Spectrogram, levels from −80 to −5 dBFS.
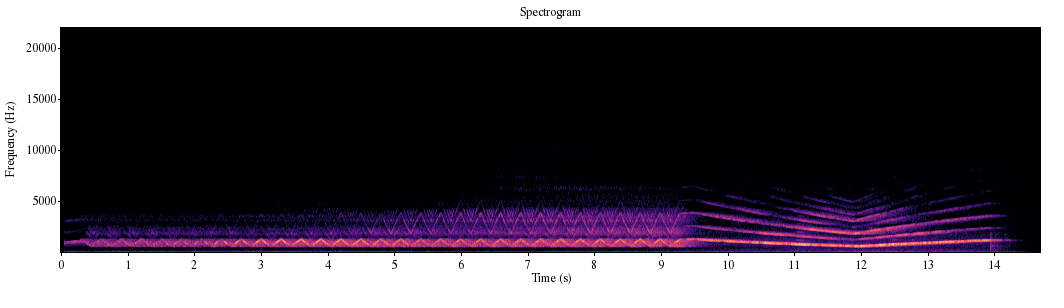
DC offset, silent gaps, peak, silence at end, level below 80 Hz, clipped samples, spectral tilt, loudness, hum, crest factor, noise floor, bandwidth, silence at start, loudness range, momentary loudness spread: under 0.1%; none; -12 dBFS; 0.6 s; -56 dBFS; under 0.1%; -2.5 dB/octave; -27 LUFS; none; 16 dB; -58 dBFS; 8 kHz; 0.05 s; 8 LU; 18 LU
